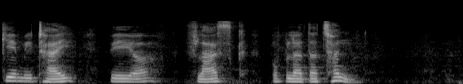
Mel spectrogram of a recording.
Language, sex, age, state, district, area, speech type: Nepali, male, 18-30, West Bengal, Darjeeling, rural, read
